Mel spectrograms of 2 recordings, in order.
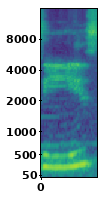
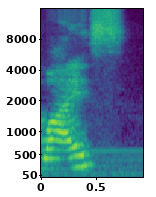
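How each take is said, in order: First: The name sounds like 'ease'. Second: The name sounds like 'wise'. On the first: The speaker calls it right. "So this is ease" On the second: The speaker calls it wrong. "not wise"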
